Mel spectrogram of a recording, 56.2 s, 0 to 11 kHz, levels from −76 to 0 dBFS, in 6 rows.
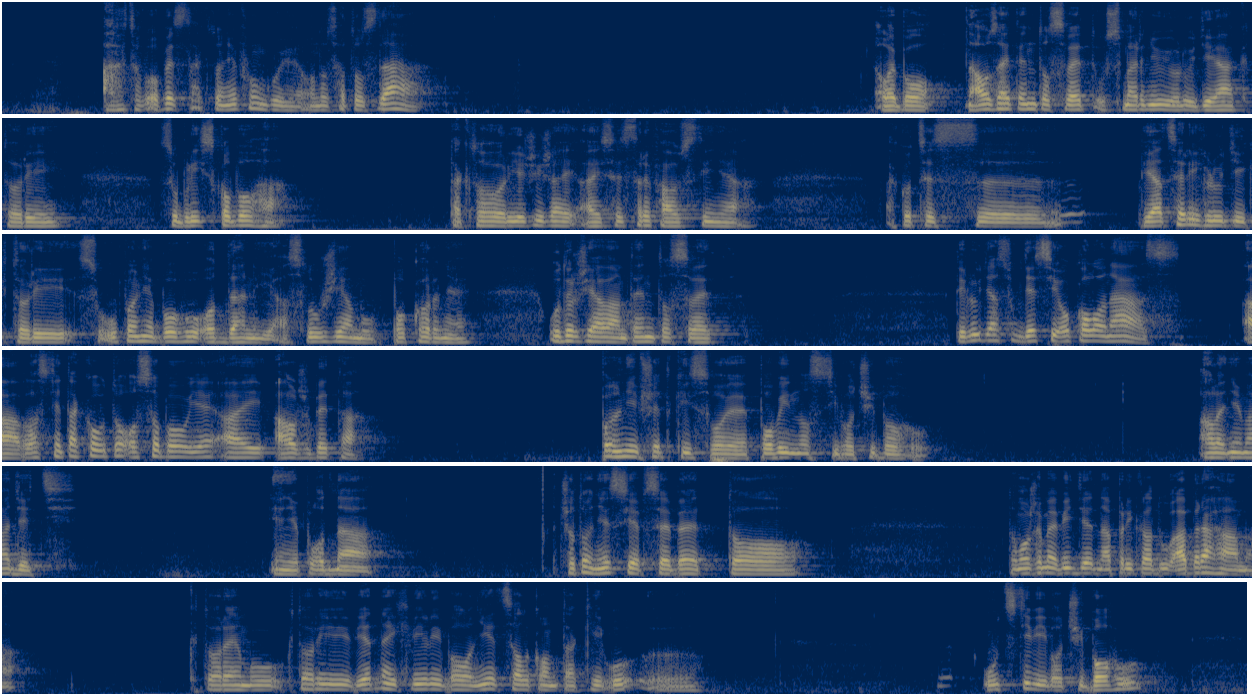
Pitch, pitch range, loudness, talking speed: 135 Hz, 125-145 Hz, -28 LUFS, 100 wpm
